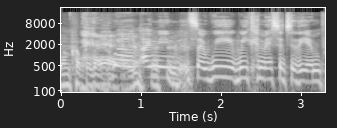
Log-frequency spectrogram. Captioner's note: Nick laughs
